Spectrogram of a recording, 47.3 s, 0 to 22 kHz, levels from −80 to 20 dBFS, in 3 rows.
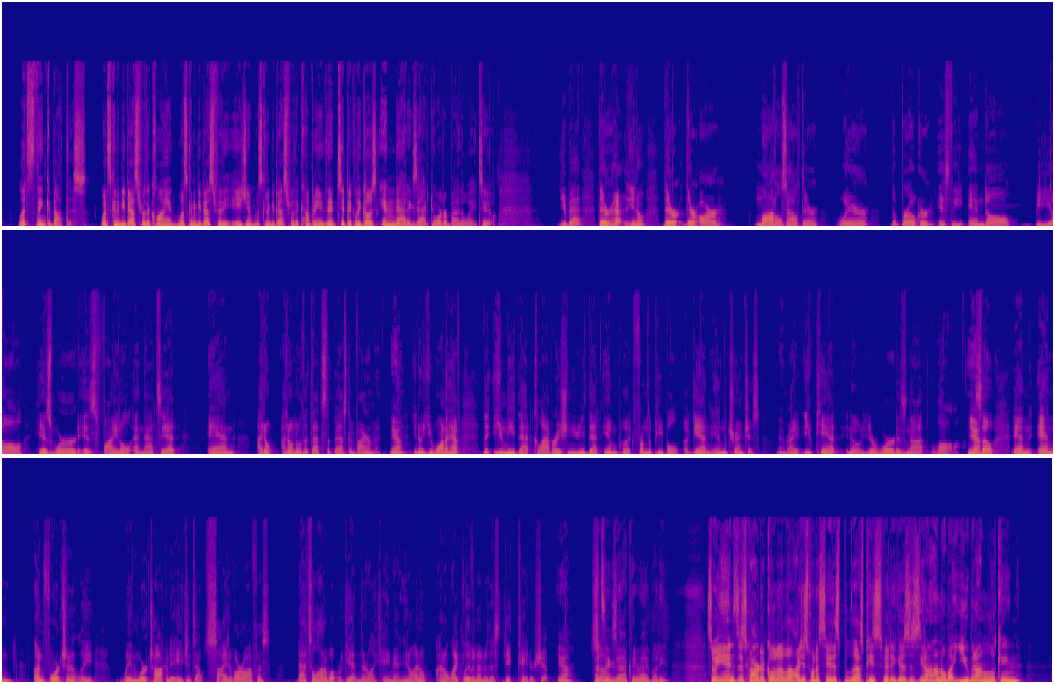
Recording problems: none

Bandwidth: 16 kHz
